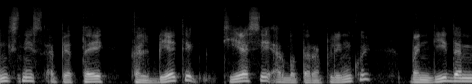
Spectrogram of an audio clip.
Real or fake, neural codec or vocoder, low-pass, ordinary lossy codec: real; none; 14.4 kHz; Opus, 16 kbps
